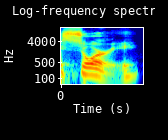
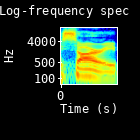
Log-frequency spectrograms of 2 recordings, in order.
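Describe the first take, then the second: First: It is said with a Canadian round O. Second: It is said with an American accent.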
